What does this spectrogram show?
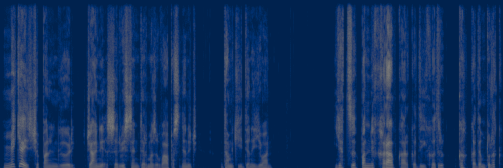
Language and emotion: Kashmiri, disgusted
